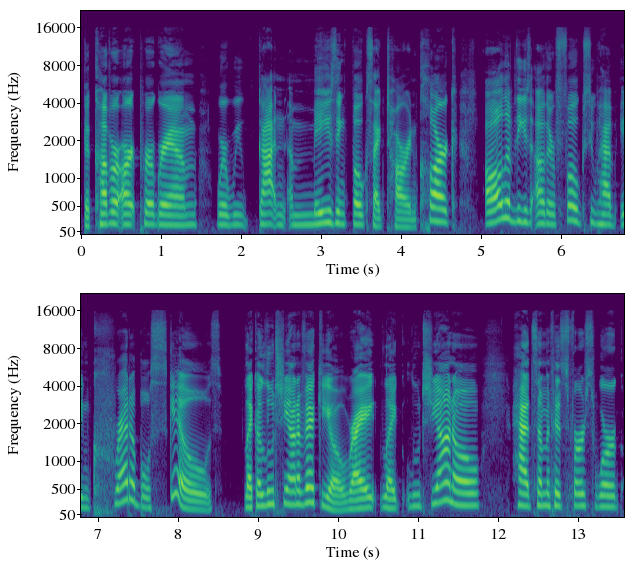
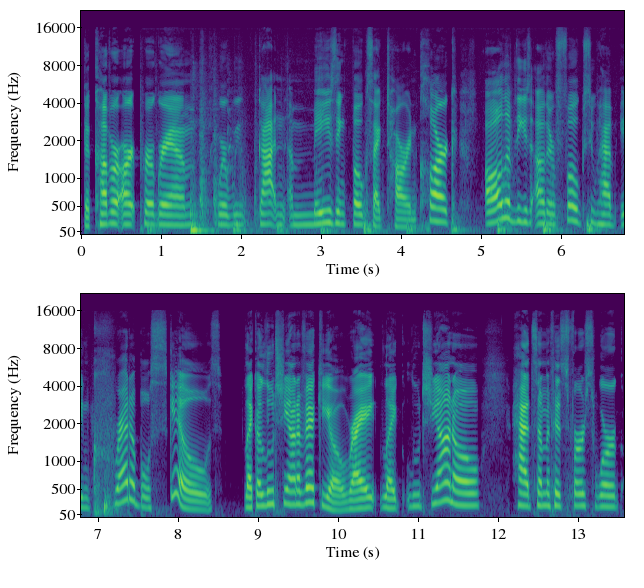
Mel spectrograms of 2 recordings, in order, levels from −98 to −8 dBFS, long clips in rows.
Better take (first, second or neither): first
